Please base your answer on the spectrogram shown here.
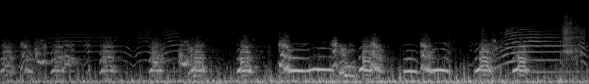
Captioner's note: dog barking intensifies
